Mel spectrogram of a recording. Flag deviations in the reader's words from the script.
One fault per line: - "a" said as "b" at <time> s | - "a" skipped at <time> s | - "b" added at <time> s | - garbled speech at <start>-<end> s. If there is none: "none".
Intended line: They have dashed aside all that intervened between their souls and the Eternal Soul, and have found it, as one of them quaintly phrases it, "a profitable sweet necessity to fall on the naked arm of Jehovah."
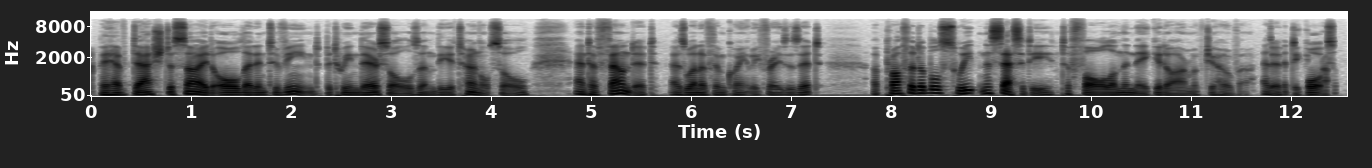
- garbled speech at 11.7-12.4 s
